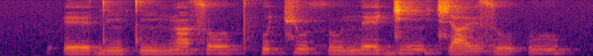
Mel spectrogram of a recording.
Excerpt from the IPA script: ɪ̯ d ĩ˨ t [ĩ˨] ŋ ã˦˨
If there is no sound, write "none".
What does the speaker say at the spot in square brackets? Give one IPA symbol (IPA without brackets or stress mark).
ĩ˨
